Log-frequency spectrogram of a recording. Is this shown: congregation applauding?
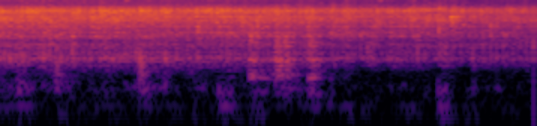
no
